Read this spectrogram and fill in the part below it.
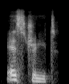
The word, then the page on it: estreat: Indian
